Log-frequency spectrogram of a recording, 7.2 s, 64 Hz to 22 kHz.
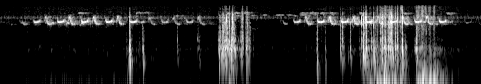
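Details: Great tit filmed close to a camera behind glass in Bory Tucholskie, Poland, 2 September 2022: bursts of high, fast, repeated notes broken by loud knocks, thumps and rustling, probably the bird at the glass.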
